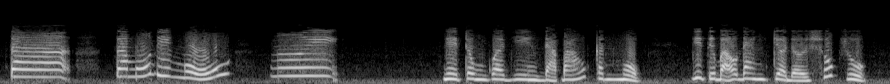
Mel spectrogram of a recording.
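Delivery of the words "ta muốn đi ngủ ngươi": high, very slow, coy, pouting, coquettish whine. Narrating a princess's line as she speaks at night, coquettish whine. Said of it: "nũng nịu nói".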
